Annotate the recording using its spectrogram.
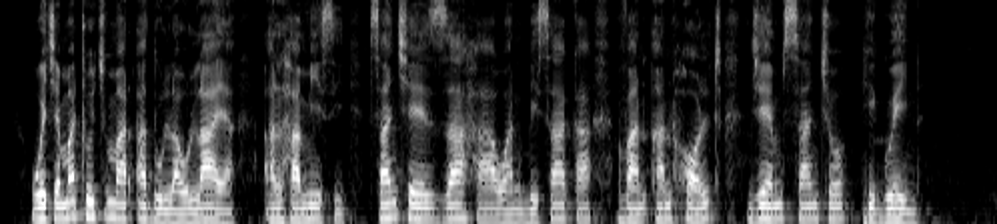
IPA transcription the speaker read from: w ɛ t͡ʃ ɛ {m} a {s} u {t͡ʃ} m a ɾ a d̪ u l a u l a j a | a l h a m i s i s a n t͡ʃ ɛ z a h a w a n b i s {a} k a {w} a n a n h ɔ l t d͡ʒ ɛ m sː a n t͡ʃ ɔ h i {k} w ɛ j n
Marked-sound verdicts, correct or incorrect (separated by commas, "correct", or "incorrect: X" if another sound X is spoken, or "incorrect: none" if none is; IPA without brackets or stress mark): correct, incorrect: t, correct, correct, incorrect: v, incorrect: ɡ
